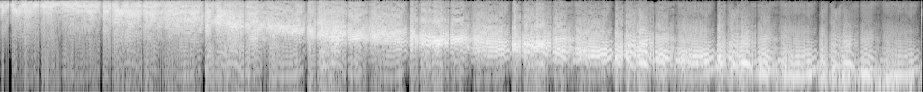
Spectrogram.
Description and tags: strange beat
weird, ship, aliens, explosion, noise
